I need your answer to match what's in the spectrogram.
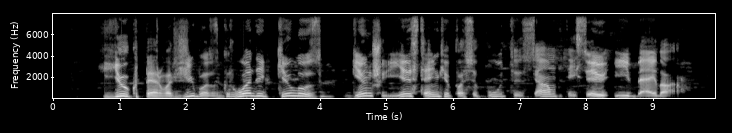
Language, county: Lithuanian, Kaunas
